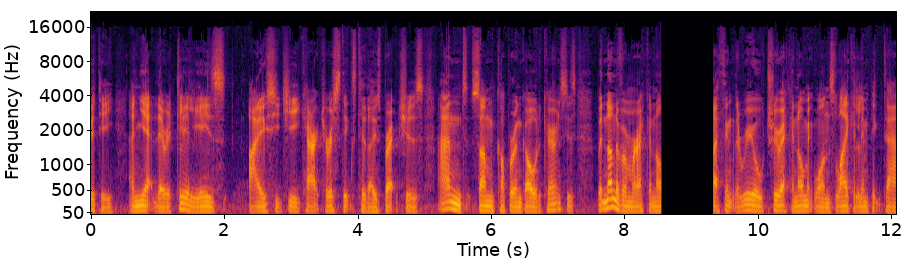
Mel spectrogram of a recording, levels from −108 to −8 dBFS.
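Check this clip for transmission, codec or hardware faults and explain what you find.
One fault stands out: an audio dropout to silence from 8.55 s to 9.35 s. Right after "none of them are" the speech stops dead, leaving about 0.79 s of complete silence with no room tone, and it resumes abruptly at "I think the real". The cause is likely a momentary loss of the input signal, such as a disconnected device, a failed link or a stray mute, while recording carried on writing silence, so whatever was said in that gap is gone.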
